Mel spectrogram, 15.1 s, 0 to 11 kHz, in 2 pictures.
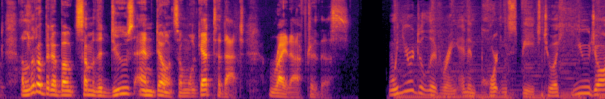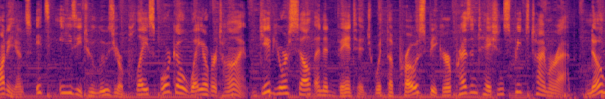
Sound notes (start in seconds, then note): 4.8 voiceover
